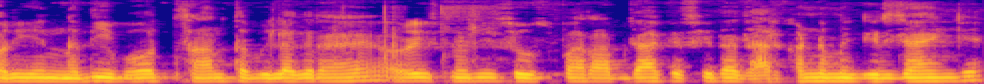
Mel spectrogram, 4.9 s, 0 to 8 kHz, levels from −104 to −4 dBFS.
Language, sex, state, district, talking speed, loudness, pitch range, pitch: Hindi, male, Bihar, Purnia, 270 wpm, -17 LUFS, 120-125 Hz, 120 Hz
